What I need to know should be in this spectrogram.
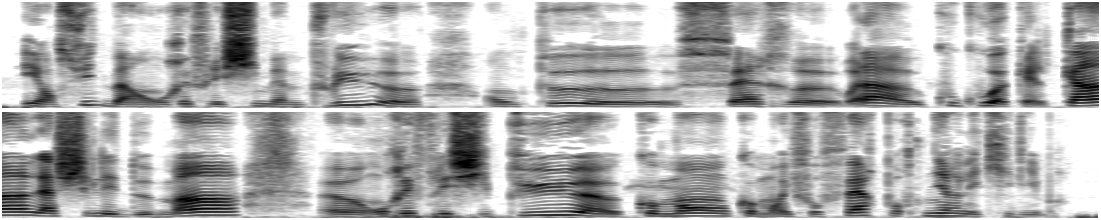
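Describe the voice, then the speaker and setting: Lively intonation from a woman at medium pitch, fairly slow in pace. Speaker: life coach and therapist. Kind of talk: live stream talk to viewers. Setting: outdoors on a beach, live. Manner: hesitant, many fillers.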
